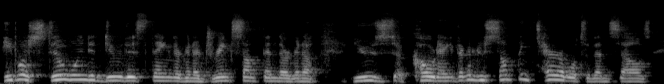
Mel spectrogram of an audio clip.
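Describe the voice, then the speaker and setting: A podcast host speaks fairly quickly in a fairly high yet dark voice during a casual chat. He tells a story bluntly, curses freely, restarts again and again, and plays both roles in the dialogue he quotes.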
